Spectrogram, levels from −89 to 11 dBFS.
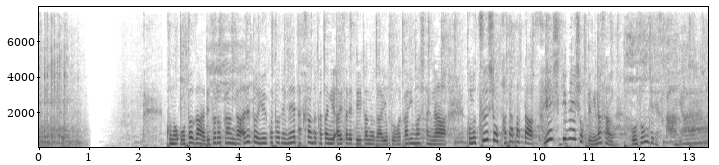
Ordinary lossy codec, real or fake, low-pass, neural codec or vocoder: none; fake; none; codec, 16 kHz, 4 kbps, FreqCodec, larger model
